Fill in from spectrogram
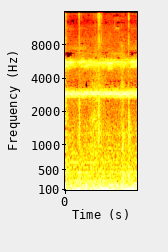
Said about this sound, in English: It's a bee. No. There's a bee. Where? There's a bee. There's a bee. Sorry. I can hear it buzzing.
